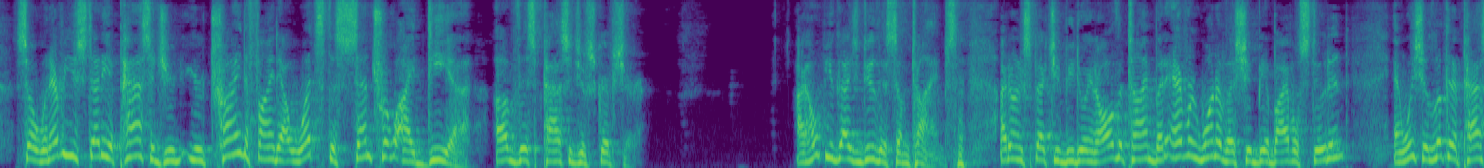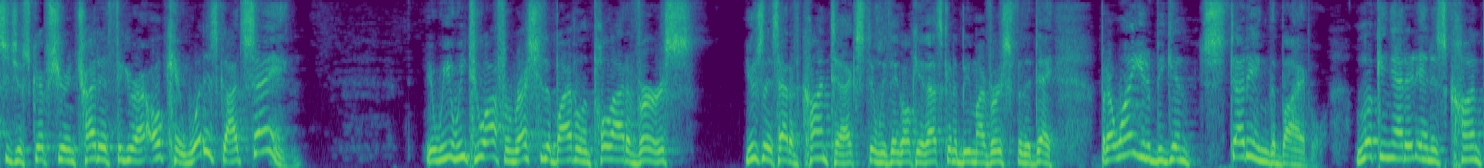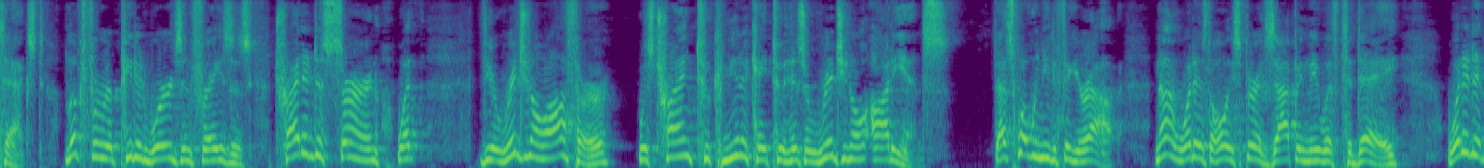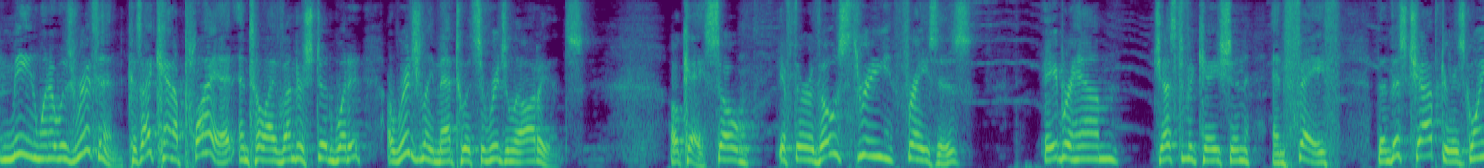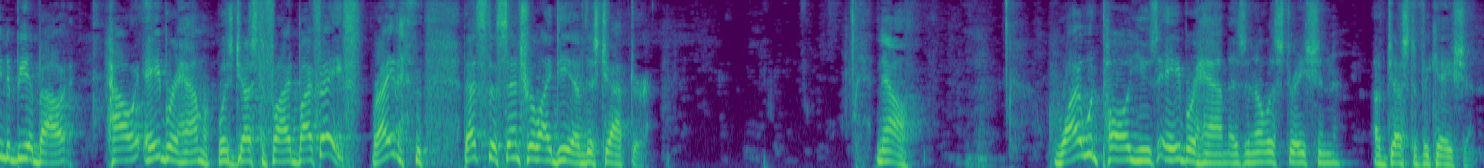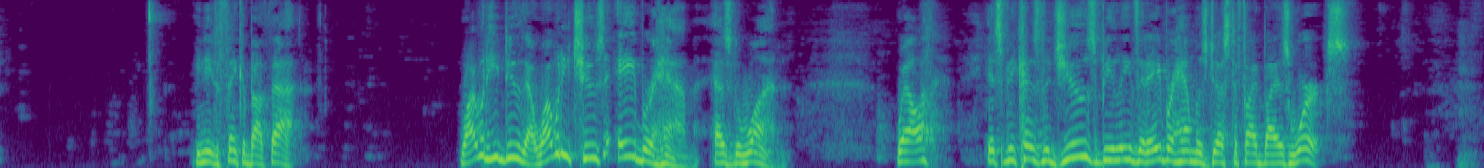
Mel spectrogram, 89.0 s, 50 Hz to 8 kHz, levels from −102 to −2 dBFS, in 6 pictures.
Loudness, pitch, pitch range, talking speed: -26 LUFS, 200 Hz, 175-230 Hz, 170 wpm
